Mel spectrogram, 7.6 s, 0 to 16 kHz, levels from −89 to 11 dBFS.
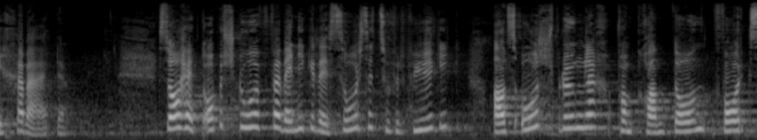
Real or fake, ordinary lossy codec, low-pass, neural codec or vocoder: real; none; 14.4 kHz; none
